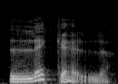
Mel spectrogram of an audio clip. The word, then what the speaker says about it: lesquels: And it will give you the pronunciation lesquels. All right, so final S is not pronounced. So here, when you get this L-E-S, okay, it's just like the article, if you remember, les, okay? So it goes like lesquels, all right?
